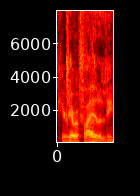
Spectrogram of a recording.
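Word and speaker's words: caryophyllene: I think one that rounds it out is the I pronounce it Cariophyllene. Cariophyllene.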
